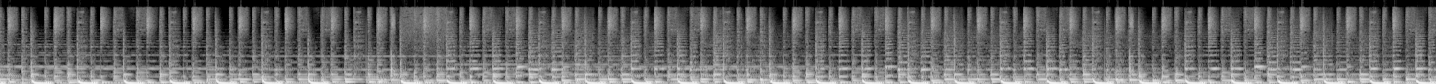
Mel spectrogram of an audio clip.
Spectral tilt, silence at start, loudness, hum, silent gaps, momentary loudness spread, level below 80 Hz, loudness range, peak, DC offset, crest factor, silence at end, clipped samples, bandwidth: -5 dB/octave; 0 s; -10 LUFS; none; none; 1 LU; -10 dBFS; 1 LU; 0 dBFS; under 0.1%; 8 dB; 0 s; 0.7%; 16 kHz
